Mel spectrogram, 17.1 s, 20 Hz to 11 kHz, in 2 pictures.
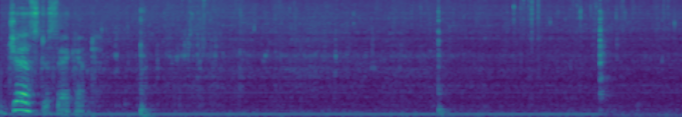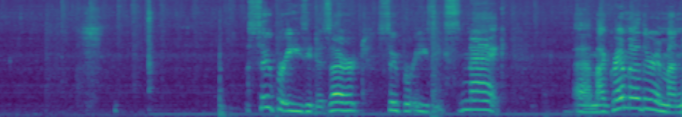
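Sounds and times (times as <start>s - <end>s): oil bubbling and sizzling: 0.0s - 13.5s, 14.3s - 16.8s
stove hum: 0.0s - 17.0s.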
